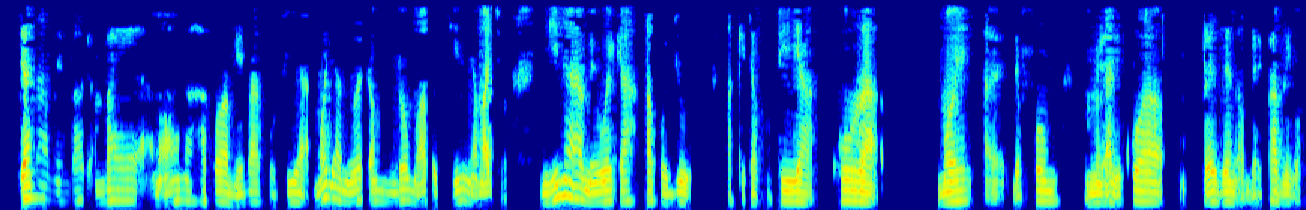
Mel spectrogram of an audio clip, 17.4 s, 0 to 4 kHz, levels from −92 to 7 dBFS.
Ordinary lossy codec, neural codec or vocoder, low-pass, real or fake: MP3, 16 kbps; none; 3.6 kHz; real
